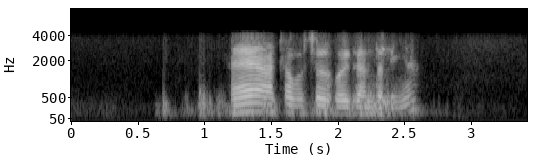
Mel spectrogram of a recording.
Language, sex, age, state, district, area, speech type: Santali, male, 18-30, West Bengal, Bankura, rural, conversation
